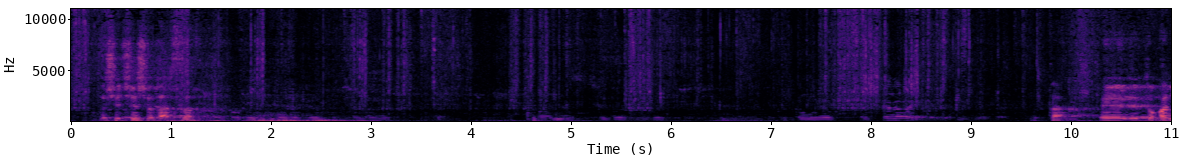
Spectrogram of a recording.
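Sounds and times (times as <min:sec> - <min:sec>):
quiet voices: 0:00.4 - 0:10.4.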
